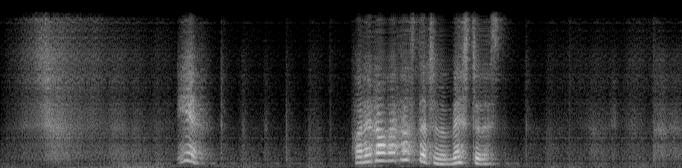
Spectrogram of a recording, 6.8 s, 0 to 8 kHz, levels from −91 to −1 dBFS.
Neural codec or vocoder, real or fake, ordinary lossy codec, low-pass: codec, 16 kHz, 0.2 kbps, FocalCodec; fake; none; 7.2 kHz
